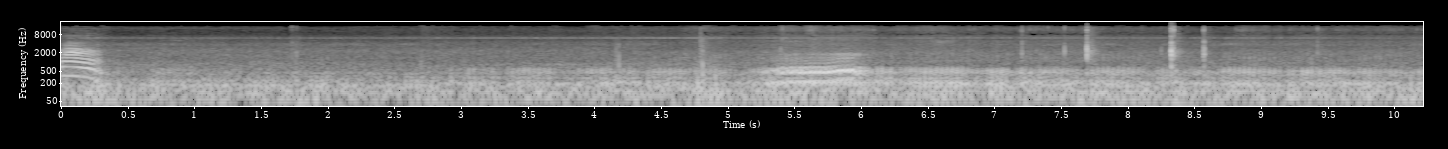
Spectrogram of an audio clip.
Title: cat snoring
